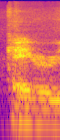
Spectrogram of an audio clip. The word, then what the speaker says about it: Kakeru: I can't pronounce it. Kakeru? Kakeru, yeah.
